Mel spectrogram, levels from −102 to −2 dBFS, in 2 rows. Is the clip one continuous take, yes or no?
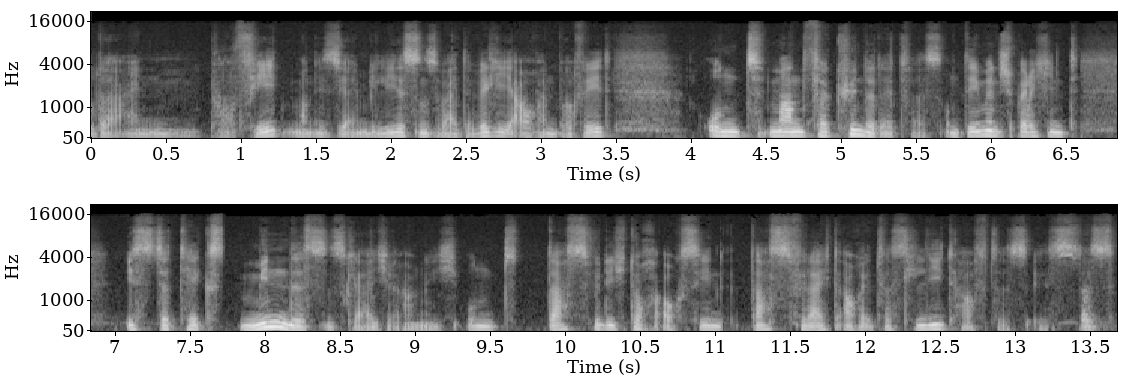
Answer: no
